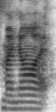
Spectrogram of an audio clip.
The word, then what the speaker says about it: Minot: But the thing that drives me crazy is it is pronounced Minot, but it's actually like a French word. Like I want to pronounce it Minot, and it makes me mad.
